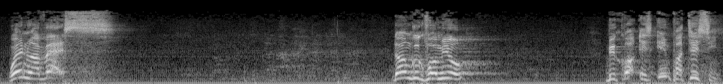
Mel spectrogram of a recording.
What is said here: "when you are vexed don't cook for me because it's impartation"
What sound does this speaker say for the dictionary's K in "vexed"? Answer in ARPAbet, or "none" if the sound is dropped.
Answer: none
